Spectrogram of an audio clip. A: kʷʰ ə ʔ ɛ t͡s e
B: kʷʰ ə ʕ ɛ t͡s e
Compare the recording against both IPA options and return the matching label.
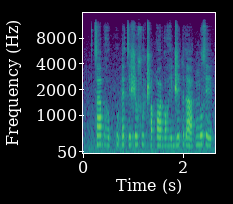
A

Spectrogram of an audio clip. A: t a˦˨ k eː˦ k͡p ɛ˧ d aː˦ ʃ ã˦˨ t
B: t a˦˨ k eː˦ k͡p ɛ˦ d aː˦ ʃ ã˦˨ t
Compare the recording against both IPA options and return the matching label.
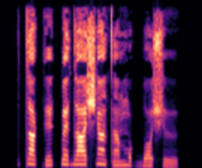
B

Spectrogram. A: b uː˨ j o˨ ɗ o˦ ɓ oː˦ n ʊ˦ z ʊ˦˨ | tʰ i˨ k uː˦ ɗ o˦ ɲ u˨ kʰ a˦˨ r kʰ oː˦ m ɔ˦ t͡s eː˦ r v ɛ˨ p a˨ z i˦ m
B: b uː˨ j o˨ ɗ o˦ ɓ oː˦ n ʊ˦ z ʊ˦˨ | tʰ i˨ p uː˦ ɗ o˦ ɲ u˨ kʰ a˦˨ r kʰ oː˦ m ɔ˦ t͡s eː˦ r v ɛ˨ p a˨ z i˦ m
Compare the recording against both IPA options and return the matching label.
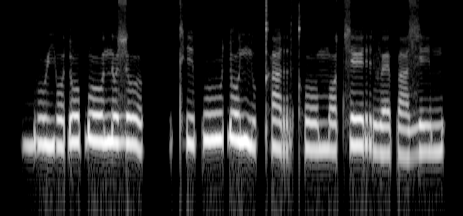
B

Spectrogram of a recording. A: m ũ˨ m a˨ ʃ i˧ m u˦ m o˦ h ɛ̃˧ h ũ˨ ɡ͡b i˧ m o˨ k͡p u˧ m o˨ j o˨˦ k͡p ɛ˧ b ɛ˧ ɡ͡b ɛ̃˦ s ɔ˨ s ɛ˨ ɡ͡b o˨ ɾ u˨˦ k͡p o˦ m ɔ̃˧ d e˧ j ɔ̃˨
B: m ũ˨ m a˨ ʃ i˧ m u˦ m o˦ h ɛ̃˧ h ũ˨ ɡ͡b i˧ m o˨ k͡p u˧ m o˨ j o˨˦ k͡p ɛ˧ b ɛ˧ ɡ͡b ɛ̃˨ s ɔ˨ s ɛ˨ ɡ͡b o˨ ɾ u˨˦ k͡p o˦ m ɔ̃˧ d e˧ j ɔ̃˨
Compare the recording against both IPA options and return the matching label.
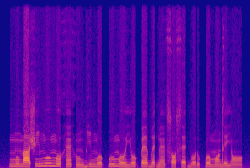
B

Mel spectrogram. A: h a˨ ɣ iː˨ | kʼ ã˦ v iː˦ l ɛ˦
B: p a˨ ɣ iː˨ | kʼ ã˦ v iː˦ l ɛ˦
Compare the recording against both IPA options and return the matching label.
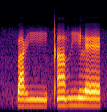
B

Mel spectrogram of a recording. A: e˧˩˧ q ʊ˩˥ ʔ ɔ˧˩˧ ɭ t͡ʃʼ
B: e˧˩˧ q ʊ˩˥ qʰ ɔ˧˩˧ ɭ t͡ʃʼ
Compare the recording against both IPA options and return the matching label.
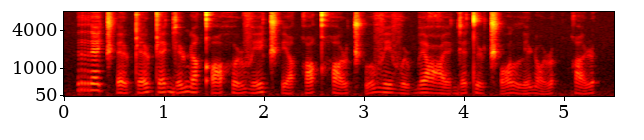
B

